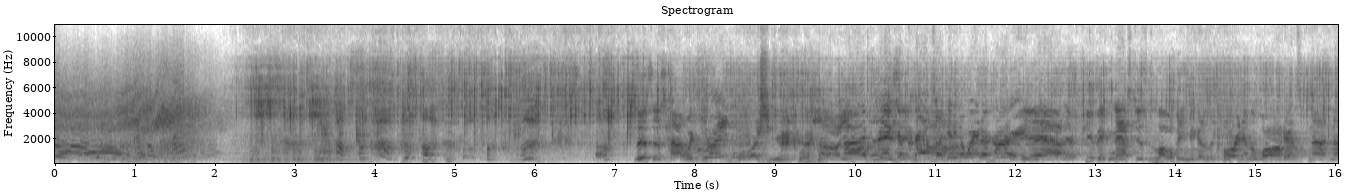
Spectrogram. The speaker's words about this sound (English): Hosed down like animals.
